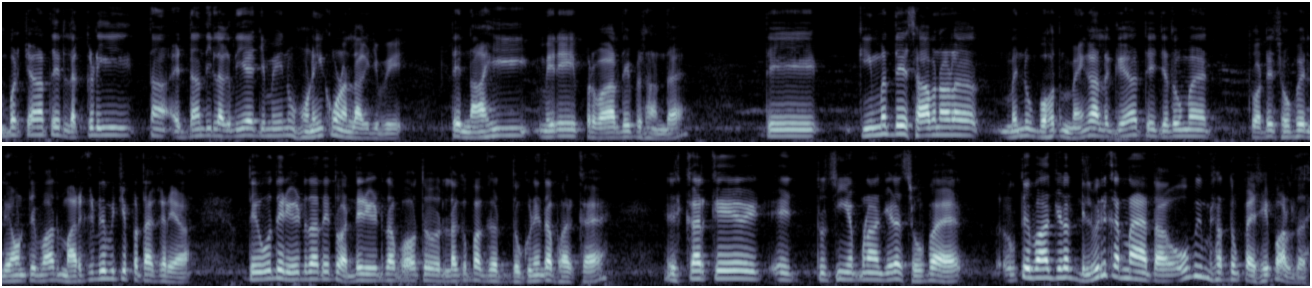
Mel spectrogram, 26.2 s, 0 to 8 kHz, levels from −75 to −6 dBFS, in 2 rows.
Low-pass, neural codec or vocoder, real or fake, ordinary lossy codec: 7.2 kHz; none; real; none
